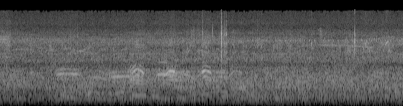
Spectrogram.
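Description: Several short, arched bird calls in quick succession, clustered from about one to three and a half seconds in, over a steady outdoor hiss. A single sharp click comes just after the calls.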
